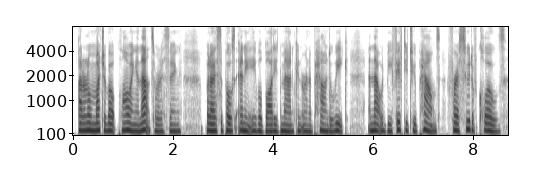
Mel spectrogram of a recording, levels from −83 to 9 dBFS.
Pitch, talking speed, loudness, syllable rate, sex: 180 Hz, 250 wpm, -17 LUFS, 6.0 syllables/s, female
